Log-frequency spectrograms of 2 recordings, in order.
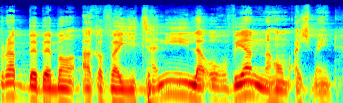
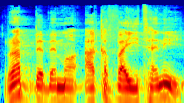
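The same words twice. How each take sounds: First: Slow Quranic recitation. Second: Slow emphatic recitation. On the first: Quran verse recited in sermon. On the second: Verse repeated with weight. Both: Acted.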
